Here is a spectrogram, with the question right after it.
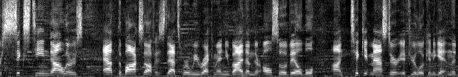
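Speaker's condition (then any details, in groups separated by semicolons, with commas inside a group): No condition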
